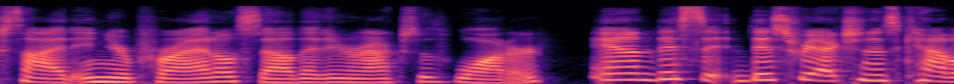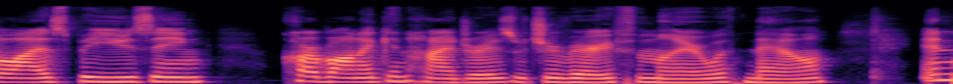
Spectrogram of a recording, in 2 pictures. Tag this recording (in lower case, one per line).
speech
